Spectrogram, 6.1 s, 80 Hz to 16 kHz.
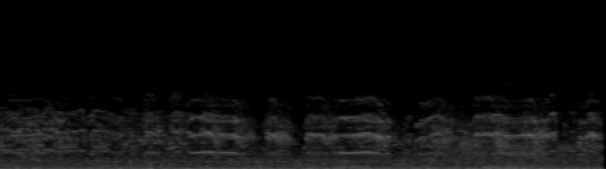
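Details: Common terns on nesting islands at the Hula Nature Reserve, Israel, courting vocally in spring 2018 while securing choice nest sites. Scattered rasping calls, some drawn-out, come in bursts over steady background noise.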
